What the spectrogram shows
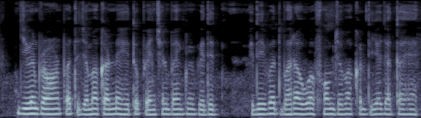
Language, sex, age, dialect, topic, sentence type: Hindi, male, 18-24, Awadhi Bundeli, banking, statement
